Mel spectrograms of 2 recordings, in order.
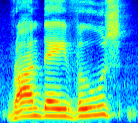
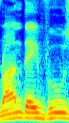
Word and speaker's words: rendezvous: I don't think you pronounce the S in rendezvous.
